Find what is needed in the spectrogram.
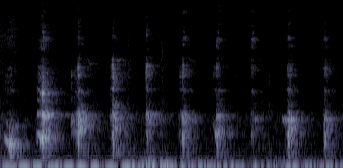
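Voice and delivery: soft, voiceless laughter; real laugh petering out; trailing laugh. Real, not acted. Storyteller still amused by the scene, soft laughing.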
